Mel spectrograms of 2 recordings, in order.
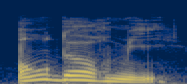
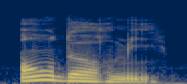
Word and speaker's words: Endormi: Endormi. Remember, E-N, en. Endormi.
